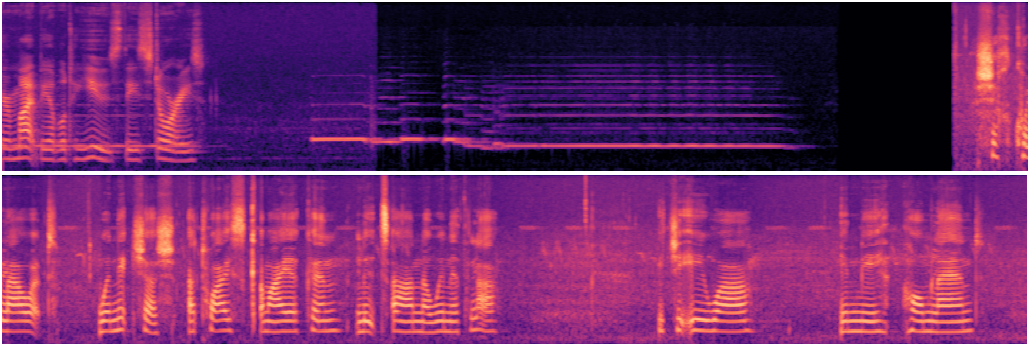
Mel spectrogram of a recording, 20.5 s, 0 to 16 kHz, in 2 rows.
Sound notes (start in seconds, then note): 3.0 native American flute music; 9.8 speaking in foreign language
